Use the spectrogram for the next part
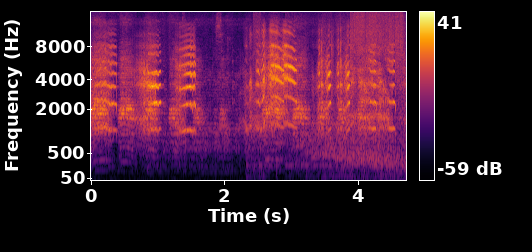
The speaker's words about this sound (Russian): Птицы нападают на нас. Медные перья свищут, как стрелы.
